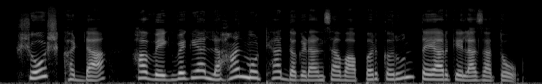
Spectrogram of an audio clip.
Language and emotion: Marathi, neutral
